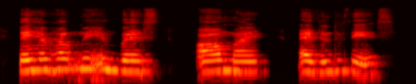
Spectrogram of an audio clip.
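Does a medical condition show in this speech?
Yes: disability affecting muscles; speech impairment.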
